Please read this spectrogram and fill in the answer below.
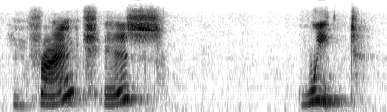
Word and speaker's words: huit: Next, 8 in French is HUIT. HUIT. The H is silent a little. HUIT.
